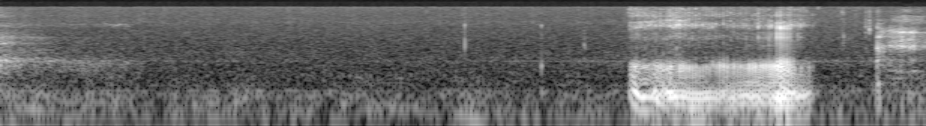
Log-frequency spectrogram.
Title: Snoring doggie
